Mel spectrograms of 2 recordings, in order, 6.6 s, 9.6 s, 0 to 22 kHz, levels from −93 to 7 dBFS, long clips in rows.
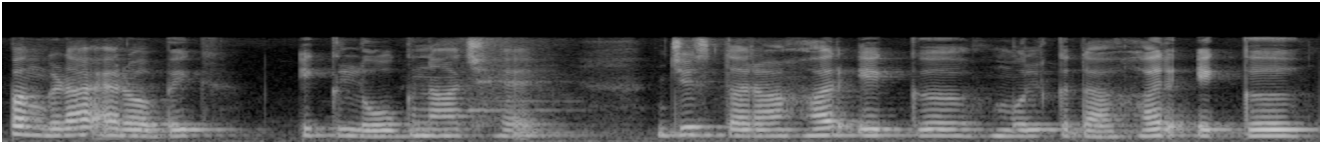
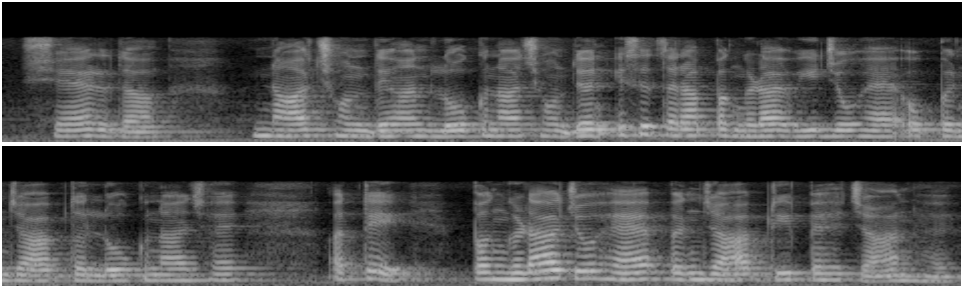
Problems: none marked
